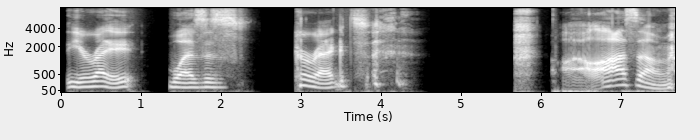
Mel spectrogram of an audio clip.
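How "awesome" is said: normal talking voice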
